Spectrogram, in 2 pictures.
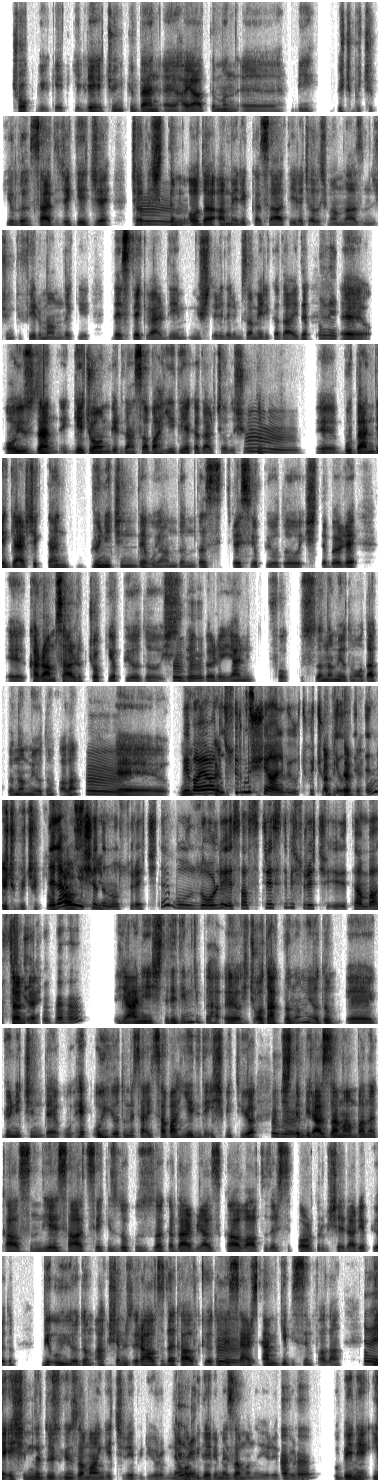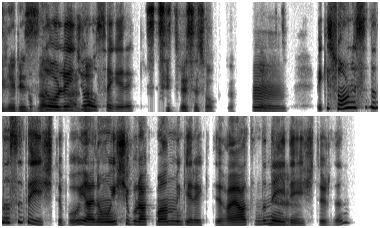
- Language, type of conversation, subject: Turkish, podcast, Stresle başa çıkarken kullandığın yöntemler neler?
- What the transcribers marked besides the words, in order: other background noise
